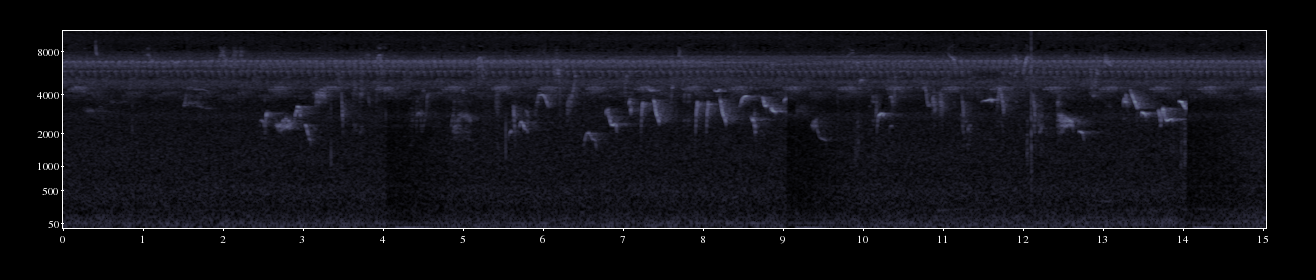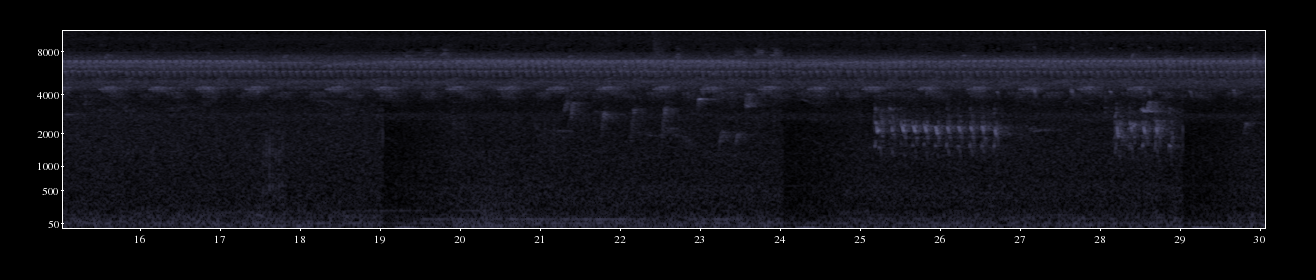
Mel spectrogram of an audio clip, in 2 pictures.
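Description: Wild woodland birds singing short, scattered chirps and phrases, with two brief trills near the end, over a steady high insect-like chirring that pulses several times a second. The sound drops out briefly about every five seconds where the trail-camera clips join.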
